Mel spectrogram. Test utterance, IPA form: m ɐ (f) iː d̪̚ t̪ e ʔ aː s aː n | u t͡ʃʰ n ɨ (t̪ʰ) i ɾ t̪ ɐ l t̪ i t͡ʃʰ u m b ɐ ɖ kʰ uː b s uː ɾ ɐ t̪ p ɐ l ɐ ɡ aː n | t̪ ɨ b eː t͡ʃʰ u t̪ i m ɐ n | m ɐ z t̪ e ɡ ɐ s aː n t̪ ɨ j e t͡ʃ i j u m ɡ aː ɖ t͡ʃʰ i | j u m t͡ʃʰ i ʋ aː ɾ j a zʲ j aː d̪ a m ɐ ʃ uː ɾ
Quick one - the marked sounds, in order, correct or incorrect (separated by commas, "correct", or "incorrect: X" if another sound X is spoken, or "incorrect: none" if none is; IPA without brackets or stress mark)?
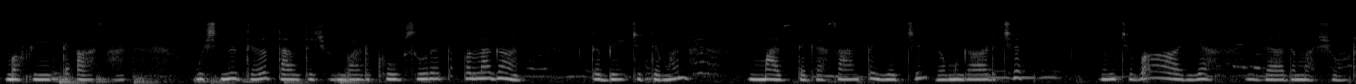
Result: correct, incorrect: t̪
